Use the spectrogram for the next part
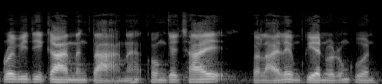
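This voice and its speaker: Male monk, storytelling sermon, bright forward tone, easygoing and hesitant. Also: fairly low pitch, brisk. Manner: relaxed, conversational, polite particles, frequent hesitations. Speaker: Buddhist monk.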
